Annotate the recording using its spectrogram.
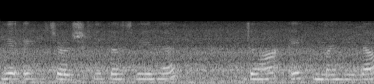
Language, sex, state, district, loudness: Hindi, female, Chhattisgarh, Raigarh, -15 LUFS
